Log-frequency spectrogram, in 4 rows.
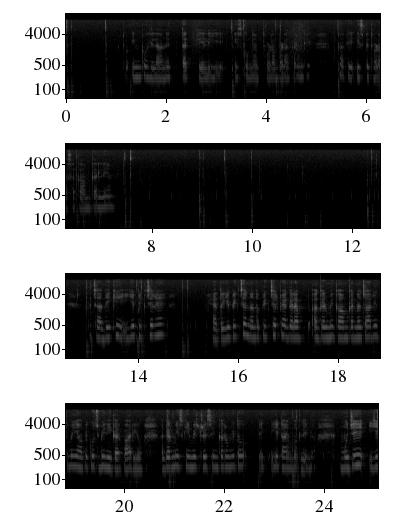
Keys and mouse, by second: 3.4-7.5 drag, 7.5 right click, 9.0-12.4 drag, 21.0 click, 23.4 click.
